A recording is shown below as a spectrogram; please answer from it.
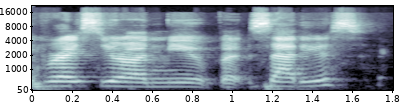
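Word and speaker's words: Sadeas: you're on mute but sadius okay that's what the audiobook says if you want to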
